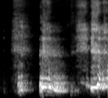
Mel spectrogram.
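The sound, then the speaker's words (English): Nervous coughing from an anxious person: a few hoarse, voiced coughs and throat-clearing sounds follow one another quickly, fairly loud, with no other sound. “I'm like really anxious. I think that's why I'm coughing.”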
